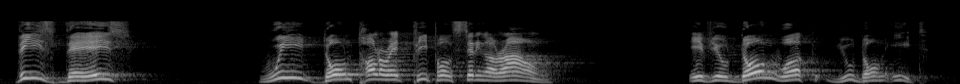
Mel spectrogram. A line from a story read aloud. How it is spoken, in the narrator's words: this big boss yelled at her and said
